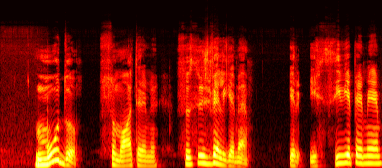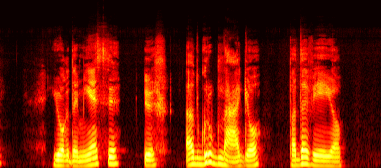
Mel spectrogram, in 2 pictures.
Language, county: Lithuanian, Panevėžys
